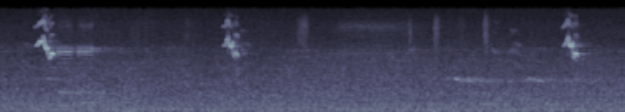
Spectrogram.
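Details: Wagtail collecting food for its young, calling between male and female: three sharp, high chirps falling in pitch, roughly every two to four seconds, over quiet background.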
